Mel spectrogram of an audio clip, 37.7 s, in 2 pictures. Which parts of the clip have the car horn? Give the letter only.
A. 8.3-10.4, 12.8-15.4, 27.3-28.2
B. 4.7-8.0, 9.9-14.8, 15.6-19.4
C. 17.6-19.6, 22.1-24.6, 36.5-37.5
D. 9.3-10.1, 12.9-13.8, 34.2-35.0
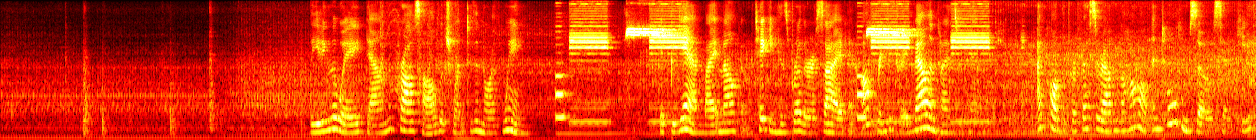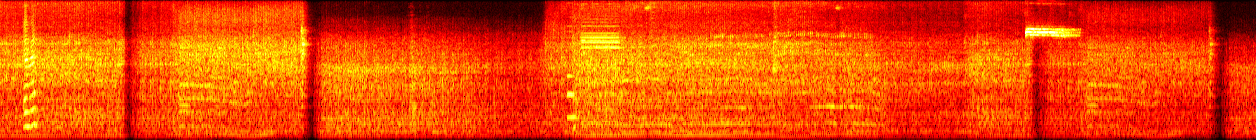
A.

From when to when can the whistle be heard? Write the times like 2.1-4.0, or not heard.
9.3-10.1, 12.9-13.8, 34.2-35.0.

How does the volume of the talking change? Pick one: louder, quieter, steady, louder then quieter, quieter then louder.
steady.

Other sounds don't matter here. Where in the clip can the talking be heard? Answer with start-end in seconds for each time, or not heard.
4.7-8.0, 9.9-14.8, 15.6-19.4.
